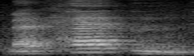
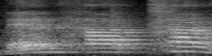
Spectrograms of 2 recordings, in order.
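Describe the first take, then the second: First: It is said with American-style sounds. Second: It is said with Korean-style sounds. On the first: "와이프가 저한테 맨해튼 이랬어요" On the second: "맨하탄 할 때 웃었어요"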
